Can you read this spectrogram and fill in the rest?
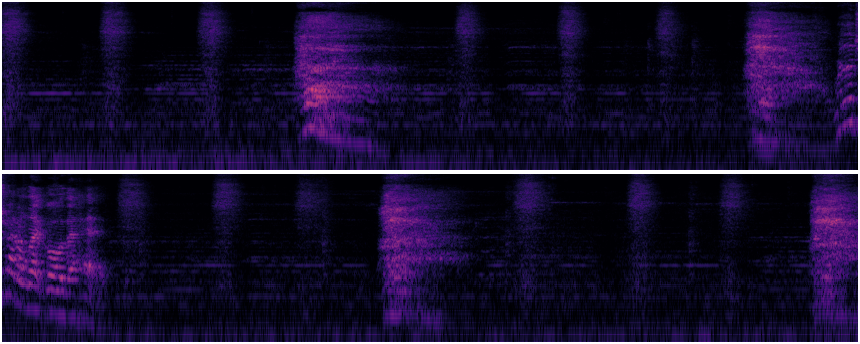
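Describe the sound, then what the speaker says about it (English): A yoga breath-of-joy exercise: forceful breaths through the nose and mouth come in three separated bursts, each a quick series of sharp inhales followed by a longer exhale, close and clear over a quiet background. "Let's do a couple rounds of breath of joy."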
